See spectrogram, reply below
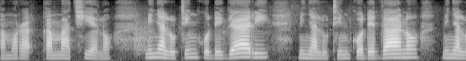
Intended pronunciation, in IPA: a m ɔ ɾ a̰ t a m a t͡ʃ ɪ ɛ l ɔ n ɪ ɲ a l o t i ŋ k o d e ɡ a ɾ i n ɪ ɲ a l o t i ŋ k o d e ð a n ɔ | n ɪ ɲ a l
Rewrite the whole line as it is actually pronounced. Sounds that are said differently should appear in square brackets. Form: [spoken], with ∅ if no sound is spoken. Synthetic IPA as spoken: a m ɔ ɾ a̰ [k] a m a t͡ʃ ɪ ɛ l ɔ n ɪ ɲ a l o t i ŋ k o d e ɡ a ɾ i n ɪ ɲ a l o t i ŋ k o d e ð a n ɔ | n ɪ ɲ a l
